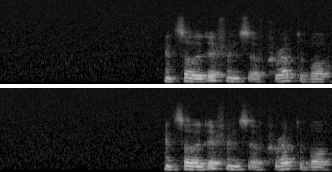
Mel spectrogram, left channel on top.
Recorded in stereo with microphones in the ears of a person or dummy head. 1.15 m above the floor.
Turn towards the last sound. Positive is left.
turn(degrees=-25)  # may be behind; listen again after turning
